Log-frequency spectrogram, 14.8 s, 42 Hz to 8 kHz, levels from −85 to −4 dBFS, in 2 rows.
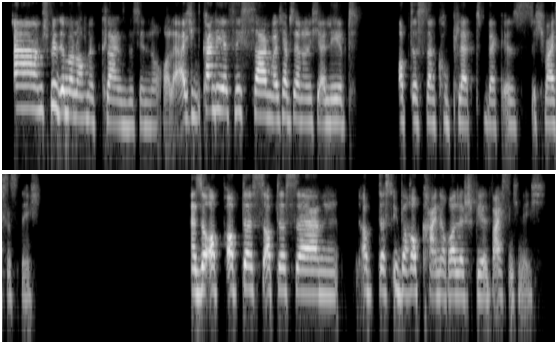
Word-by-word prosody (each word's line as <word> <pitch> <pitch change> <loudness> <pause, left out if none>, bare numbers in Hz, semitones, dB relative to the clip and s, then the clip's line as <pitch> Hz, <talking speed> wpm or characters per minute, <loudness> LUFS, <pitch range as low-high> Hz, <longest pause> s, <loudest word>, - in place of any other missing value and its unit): Ähm, 290 -1 +6
spielt 310 0 0
immer 245 -2 +4
noch 220 -2 -2
'ne 200 -2 -9
klein 185 -2 -3
bisschen 175 0 -13
'ne 170 - -13
Rolle. - - -8
Aber 220 - +3
ich 225 0 -8
kann 270 0 +5
dir 275 - -1
jetzt 260 -1 0
nicht 260 -1 -6
sagen, 230 -1 +5
weil 205 - +2
ich 205 - -10
habe 225 - +2
es 200 - -9
ja 210 -2 -1
noch 195 - -7
nicht 195 -1 -9
erlebt, 190 0 -5 0.5
ob - - -3
das 200 -2 -6
dann 195 -2 -3
komplett 185 0 -5
weg 175 -1 -6
ist. 175 -1 -12
Ich - - -12
weiß 185 0 0
es - - -14
nicht. - - -15 2.0
Also, 210 +1 +6
ob 220 0 +5
ob 220 0 +5
das 225 -1 +2
ob 215 0 +2
das, 210 0 -3
ähm 195 -2 +3 0.3
ob 205 -1 -4
das 205 -1 -3
überhaupt 205 -2 -1
keine 185 +1 -2
Rolle 185 0 -1
spielt, 180 0 -6
weiß - - -1
ich - - -13
nicht. - - -15
205 Hz, 205 wpm, -22 LUFS, 185-225 Hz, 2.0 s, Ähm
